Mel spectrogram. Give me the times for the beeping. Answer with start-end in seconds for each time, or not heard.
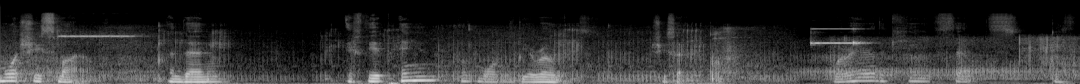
0.6-1.4, 8.1-8.7.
